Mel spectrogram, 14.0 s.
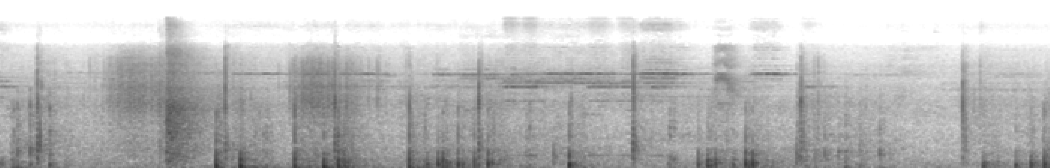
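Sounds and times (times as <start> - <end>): fireworks bangs and crackles: 0.0 - 14.0
faint high whistle: 2.2 - 12.2.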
